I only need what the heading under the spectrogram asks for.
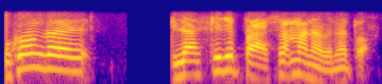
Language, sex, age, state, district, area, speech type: Manipuri, male, 18-30, Manipur, Kangpokpi, urban, conversation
